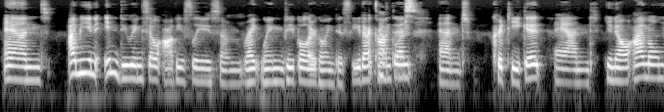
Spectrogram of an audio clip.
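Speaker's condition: No condition

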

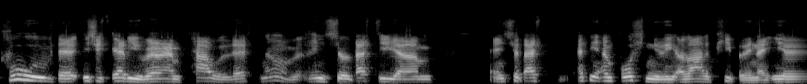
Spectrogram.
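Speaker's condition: Deafness, born deaf

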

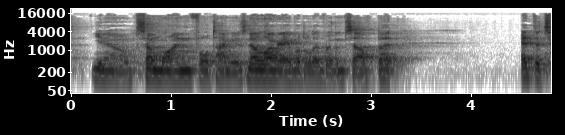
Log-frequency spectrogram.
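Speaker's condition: No condition

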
